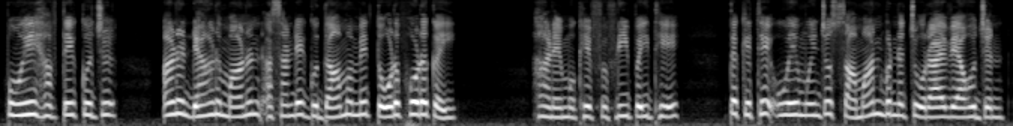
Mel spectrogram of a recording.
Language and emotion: Sindhi, fearful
